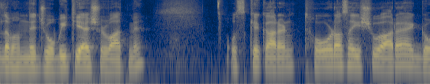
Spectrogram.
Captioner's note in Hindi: नाक से की जाने वाली आवाज़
